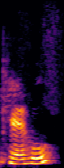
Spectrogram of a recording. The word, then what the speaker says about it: queijo: So pão de J, queijo, yes, this one is pronounced as ho.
